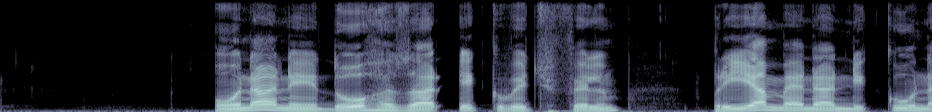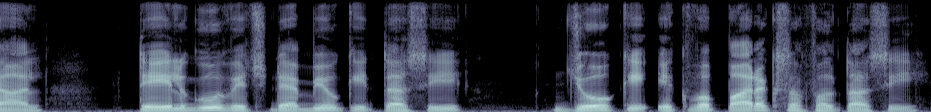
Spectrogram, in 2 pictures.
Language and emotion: Punjabi, neutral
